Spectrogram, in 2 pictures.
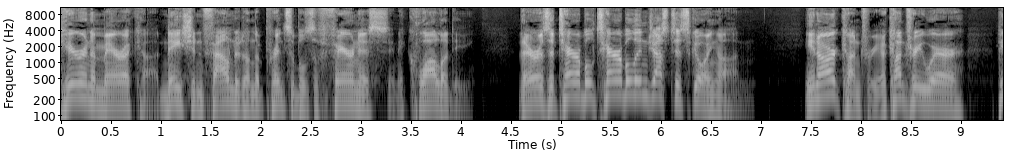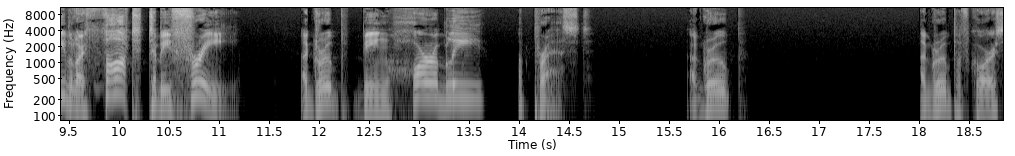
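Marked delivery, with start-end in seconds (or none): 0.0-14.7 high-pitched, swooping, sarcastic reading. Reading aloud the opening of an article about Mike, with mock sarcasm. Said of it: "Here's the sarcastic beginning here".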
